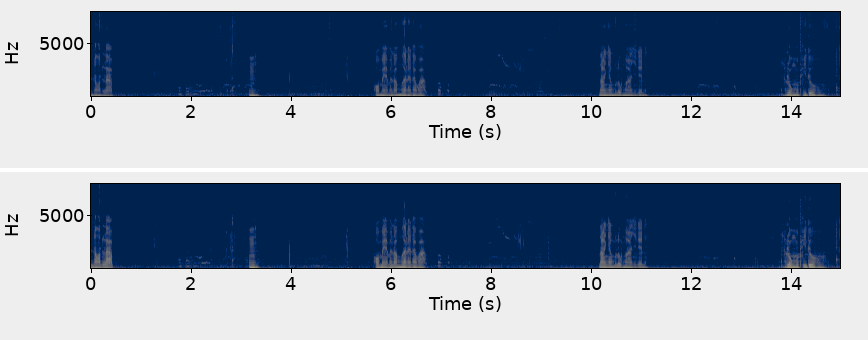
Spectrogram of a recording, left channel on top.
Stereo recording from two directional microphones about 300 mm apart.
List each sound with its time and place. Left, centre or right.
0.0 s speech: centre
2.6 s a sound: left
5.6 s a man's voice: centre
10.2 s a man's voice: centre
13.7 s speech: centre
